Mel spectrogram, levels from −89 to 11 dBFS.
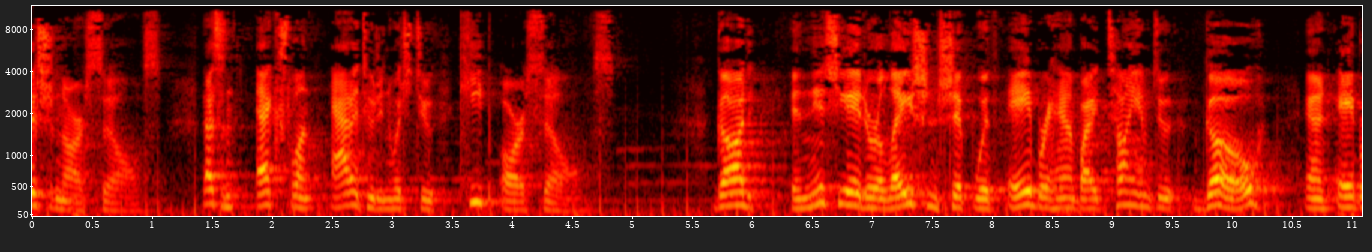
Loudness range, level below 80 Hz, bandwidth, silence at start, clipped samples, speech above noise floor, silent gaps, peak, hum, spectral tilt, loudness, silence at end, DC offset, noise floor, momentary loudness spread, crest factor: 6 LU; -56 dBFS; 11.5 kHz; 0 s; under 0.1%; 24 dB; none; -8 dBFS; none; -3 dB/octave; -28 LUFS; 0 s; under 0.1%; -53 dBFS; 15 LU; 22 dB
